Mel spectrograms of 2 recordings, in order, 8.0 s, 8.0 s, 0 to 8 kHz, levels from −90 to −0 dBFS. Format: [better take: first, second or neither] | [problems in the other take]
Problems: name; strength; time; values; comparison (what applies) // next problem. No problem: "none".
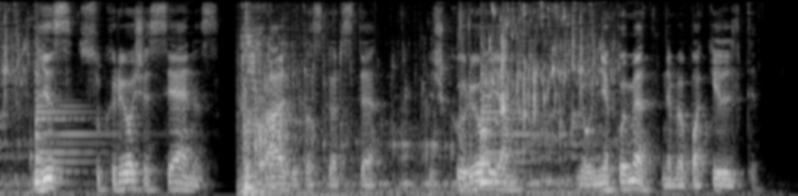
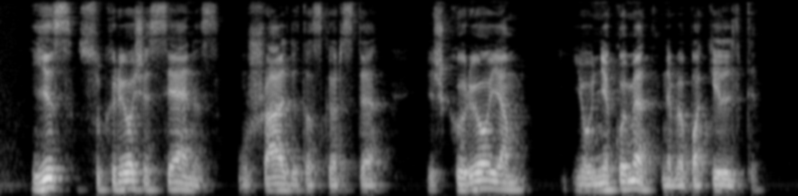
second | background sound (Bathtub (filling or washing) / Water + Snare drum); 2 dB below the speech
